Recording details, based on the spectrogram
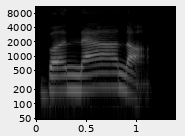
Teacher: Louder and longer. Nah is the stress syllable. B and uh are the unstressed banana.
